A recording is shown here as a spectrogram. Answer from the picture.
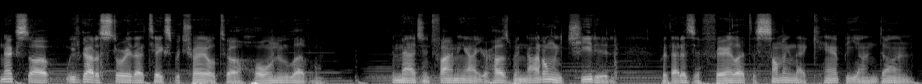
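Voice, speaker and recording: Music plays behind a man with a very deep, low pitch who talks at a fairly quick pace with ordinary pitch variation. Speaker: story narrator. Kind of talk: reddit story narration.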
